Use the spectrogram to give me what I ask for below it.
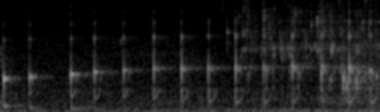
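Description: Wine from Ica poured from a bottle into a glass: a rapid, steady series of many small glugs whose pitch climbs gradually as the glass fills. It is faint, with no talk.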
